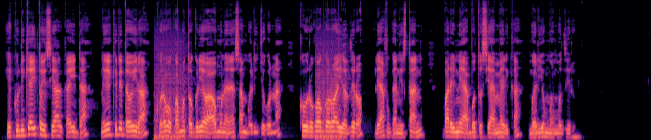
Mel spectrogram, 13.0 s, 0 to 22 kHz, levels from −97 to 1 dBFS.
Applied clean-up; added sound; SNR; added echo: classical method spectral subtraction.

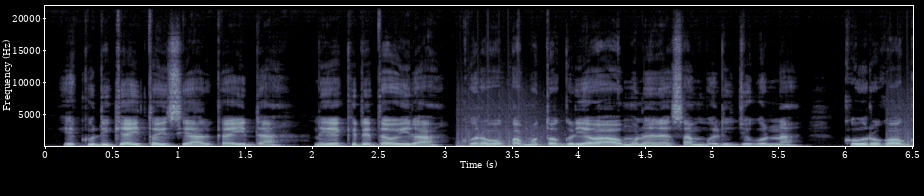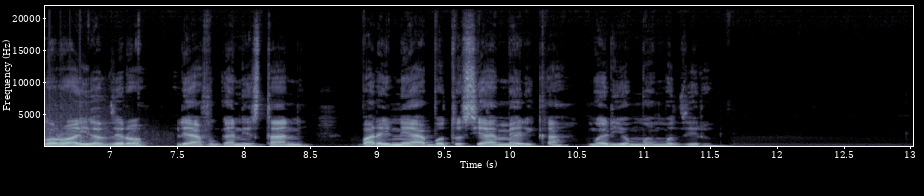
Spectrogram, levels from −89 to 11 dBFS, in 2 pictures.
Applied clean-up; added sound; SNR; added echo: none; Gunshot, gunfire; 13 dB; none.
